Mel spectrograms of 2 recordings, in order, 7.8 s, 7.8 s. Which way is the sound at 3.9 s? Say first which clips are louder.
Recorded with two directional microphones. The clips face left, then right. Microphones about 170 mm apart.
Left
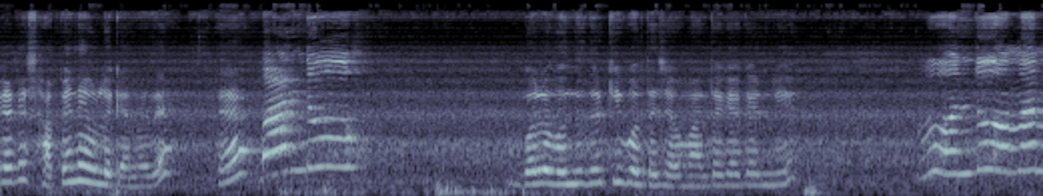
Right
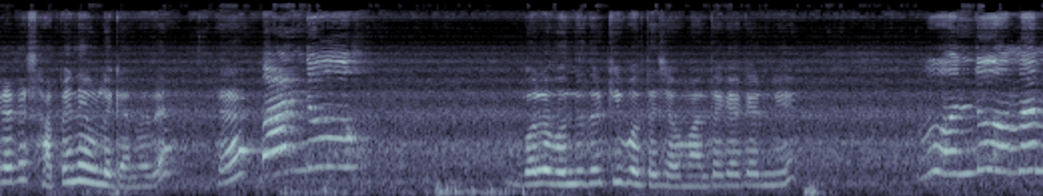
Right 1 dB; 5° right (ahead or behind).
